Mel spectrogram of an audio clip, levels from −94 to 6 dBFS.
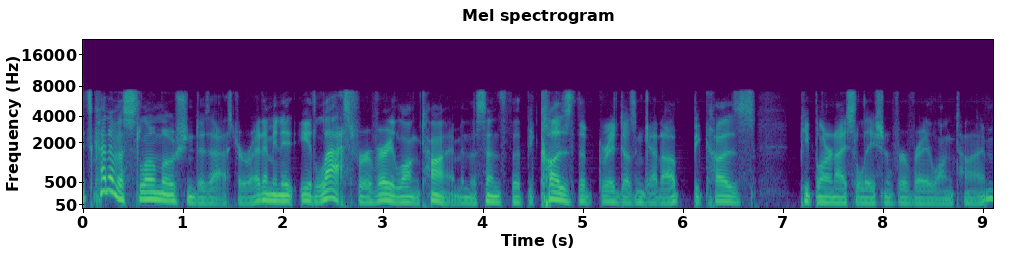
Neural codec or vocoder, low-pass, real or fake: none; 7.2 kHz; real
